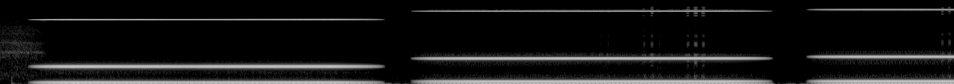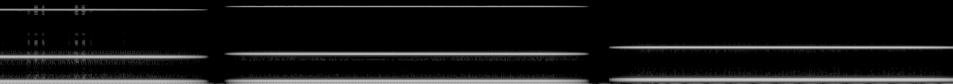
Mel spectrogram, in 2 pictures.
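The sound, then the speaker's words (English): Five steady electronic sine-wave tones play one after another, each held about three to four seconds with brief gaps, rising slightly in pitch from one to the next, loud and clear with no voices. “There'll be 5 tones.”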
